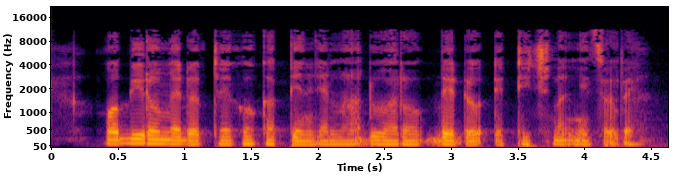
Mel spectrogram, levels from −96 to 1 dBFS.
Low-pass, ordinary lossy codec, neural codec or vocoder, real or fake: 14.4 kHz; MP3, 48 kbps; codec, 32 kHz, 1.9 kbps, SNAC; fake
